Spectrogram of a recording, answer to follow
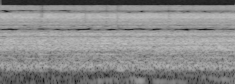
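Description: Steady background hiss with no speech, in a pause in a telephone interview played back from a television.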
